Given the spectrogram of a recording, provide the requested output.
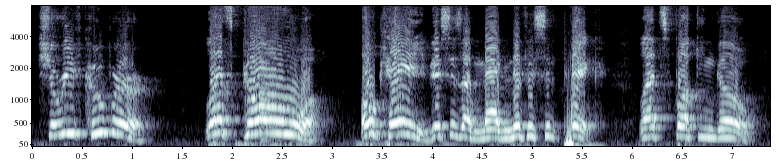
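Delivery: screaming with excitement, very high; frat bro. Real, not acted. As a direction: yell it like your team just won. Celebrating draft pick live.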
